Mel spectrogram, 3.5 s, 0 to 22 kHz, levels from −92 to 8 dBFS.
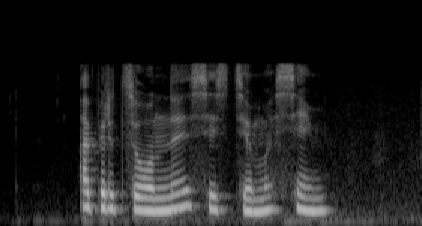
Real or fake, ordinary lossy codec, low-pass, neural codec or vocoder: real; none; none; none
